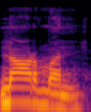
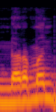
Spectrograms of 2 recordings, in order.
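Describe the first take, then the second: First: The first vowel is an 'aw' sound with r. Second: The first vowel is a short 'a' sound. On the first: The speaker calls it right. "न आकार होगा, म न ऊपर रेफ" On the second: The speaker calls it wrong. "ये गलत है"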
